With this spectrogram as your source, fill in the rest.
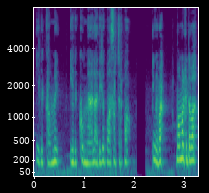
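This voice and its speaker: A woman acting out a family serial, moving between brotherly scolding and tender coaxing in a husky voice. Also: on the low side, fairly even intonation, fast. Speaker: storyteller voicing a whole family.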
